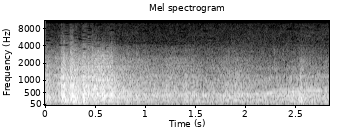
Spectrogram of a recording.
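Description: A heavy rumble of thunder bursts loudly at first during a violent storm with lightning, then keeps rolling in a steady, deep roar that fades only slightly, with no voices.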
